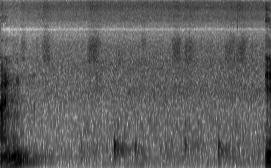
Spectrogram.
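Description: Marker pen writing on a whiteboard: a few short, faint strokes as letters are drawn.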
